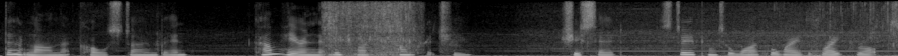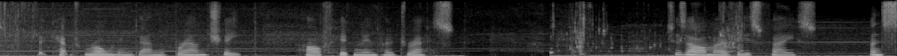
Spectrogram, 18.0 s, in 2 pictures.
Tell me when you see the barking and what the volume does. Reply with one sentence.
You can't hear the barking here.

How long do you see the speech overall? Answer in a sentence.
The speech can be heard for 16 seconds in total.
